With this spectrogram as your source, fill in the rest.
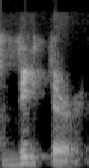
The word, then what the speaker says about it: Vitor: writer how has your week been uh it's pronounced victor it's like it's like victor without the sea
